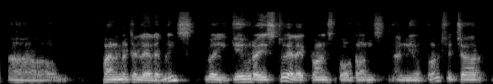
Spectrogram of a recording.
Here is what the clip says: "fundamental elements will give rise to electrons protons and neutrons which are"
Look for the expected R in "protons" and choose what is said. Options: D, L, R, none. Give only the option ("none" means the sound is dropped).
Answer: none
